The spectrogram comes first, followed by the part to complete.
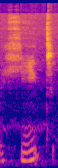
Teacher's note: The E in heat is a monophthong. It's just a single vowel sound.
